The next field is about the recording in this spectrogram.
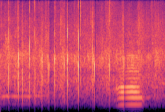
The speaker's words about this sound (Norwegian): Det mener jeg av hele mitt hjerte. Bare applaus på damerne.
